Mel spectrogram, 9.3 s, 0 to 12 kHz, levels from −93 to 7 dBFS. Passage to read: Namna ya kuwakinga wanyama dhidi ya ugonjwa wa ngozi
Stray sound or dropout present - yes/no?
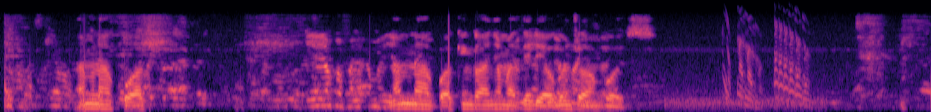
yes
